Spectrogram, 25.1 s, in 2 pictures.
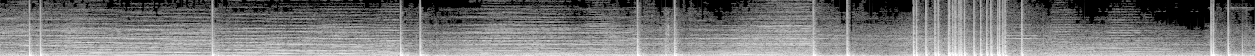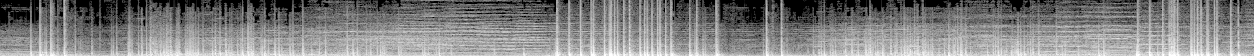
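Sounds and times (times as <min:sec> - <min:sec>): music playing: 0:00.0 - 0:25.0
fireworks bangs: 0:07.9 - 0:10.4, 0:12.1 - 0:25.0.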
